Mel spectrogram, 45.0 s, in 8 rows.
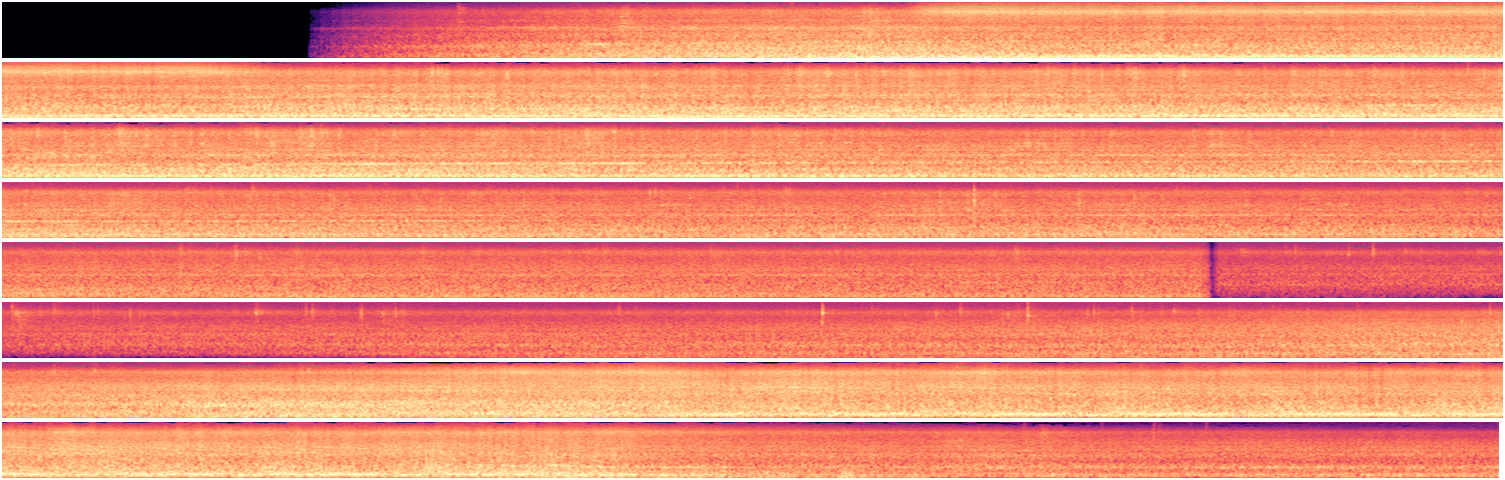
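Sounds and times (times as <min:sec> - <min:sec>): rising train whine: 0:01.2 - 0:27.1, 0:29.3 - 0:45.0
train rumbling: 0:01.3 - 0:27.1, 0:30.0 - 0:45.0
high hiss: 0:01.8 - 0:07.1.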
